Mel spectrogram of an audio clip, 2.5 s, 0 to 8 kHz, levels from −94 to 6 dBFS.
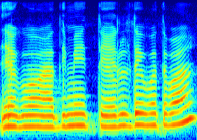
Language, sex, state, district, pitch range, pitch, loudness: Bhojpuri, female, Jharkhand, Palamu, 195-215 Hz, 205 Hz, -16 LUFS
